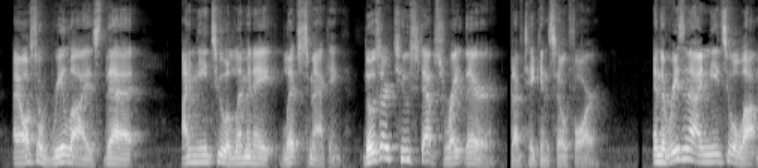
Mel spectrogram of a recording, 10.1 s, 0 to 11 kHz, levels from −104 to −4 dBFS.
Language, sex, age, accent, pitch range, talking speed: English, male, 30-49, American, 100-135 Hz, 180 wpm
